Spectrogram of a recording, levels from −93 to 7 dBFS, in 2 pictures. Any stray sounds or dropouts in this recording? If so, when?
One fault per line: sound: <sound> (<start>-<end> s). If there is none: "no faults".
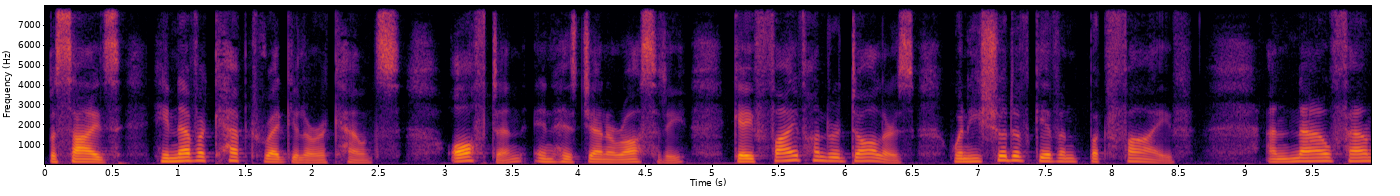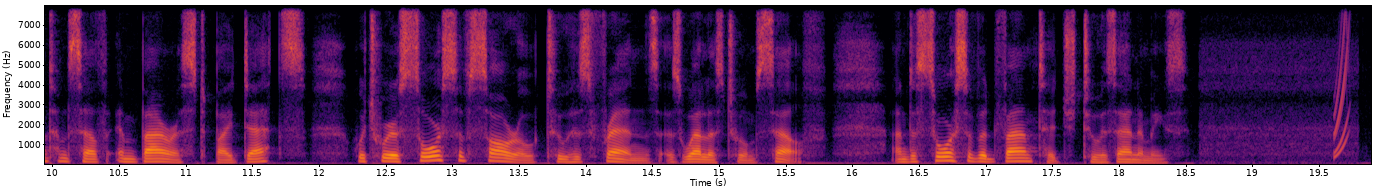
sound: chirp (19.6-19.7 s)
